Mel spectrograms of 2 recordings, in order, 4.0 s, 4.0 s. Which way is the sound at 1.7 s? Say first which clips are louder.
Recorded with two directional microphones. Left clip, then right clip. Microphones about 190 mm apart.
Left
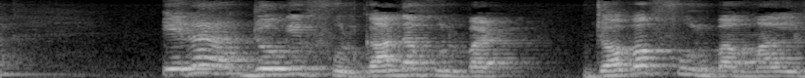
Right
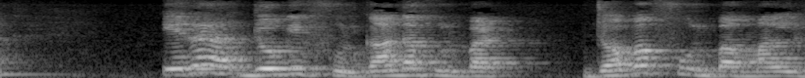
Left 1 dB; 20° left (ahead or behind).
